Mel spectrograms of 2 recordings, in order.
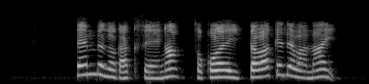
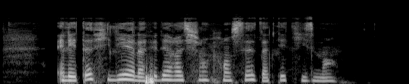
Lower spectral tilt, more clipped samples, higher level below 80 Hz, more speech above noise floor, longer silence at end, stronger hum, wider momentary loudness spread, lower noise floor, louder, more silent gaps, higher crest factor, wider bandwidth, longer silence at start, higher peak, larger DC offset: second, 0.5 dB/octave vs -4.5 dB/octave; neither; second, -82 dBFS vs -42 dBFS; second, 42 dB vs 47 dB; second, 0.35 s vs 0.75 s; neither; second, 5 LU vs 12 LU; about the same, -66 dBFS vs -67 dBFS; second, -23 LUFS vs -20 LUFS; neither; about the same, 20 dB vs 20 dB; about the same, 11 kHz vs 10 kHz; first, 0.75 s vs 0.1 s; second, -6 dBFS vs -2 dBFS; neither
